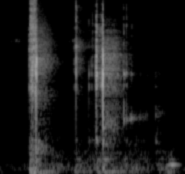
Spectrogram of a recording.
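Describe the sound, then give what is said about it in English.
A can of Sun Kiss drink is cracked open: a sharp metallic snap, then a few crisp clicks and a brief fizzing hiss, with no one talking. “I'm going to open this sun kiss.”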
